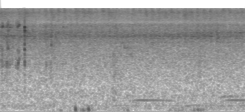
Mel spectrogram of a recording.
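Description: Quiet background hiss with a few faint, low knocks in the first second from hands handling a metal injection-pump part close to the microphone.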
